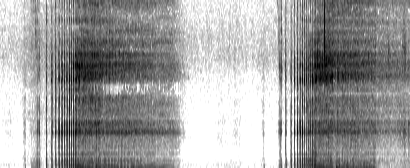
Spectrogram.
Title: Snoring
